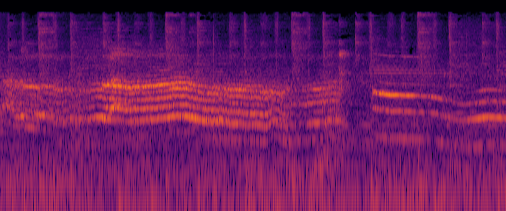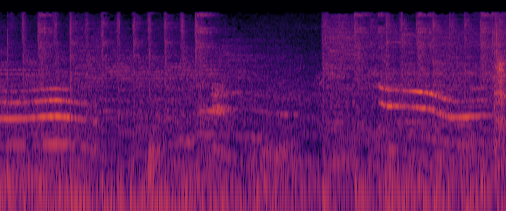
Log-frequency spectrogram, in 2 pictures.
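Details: Rescued feral cat family of three meowing indoors in the morning in anticipation of wet food; long wavering, drawn-out meows from several cats overlapping, some rising then falling, a brief pause before more calls resume, with background music.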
